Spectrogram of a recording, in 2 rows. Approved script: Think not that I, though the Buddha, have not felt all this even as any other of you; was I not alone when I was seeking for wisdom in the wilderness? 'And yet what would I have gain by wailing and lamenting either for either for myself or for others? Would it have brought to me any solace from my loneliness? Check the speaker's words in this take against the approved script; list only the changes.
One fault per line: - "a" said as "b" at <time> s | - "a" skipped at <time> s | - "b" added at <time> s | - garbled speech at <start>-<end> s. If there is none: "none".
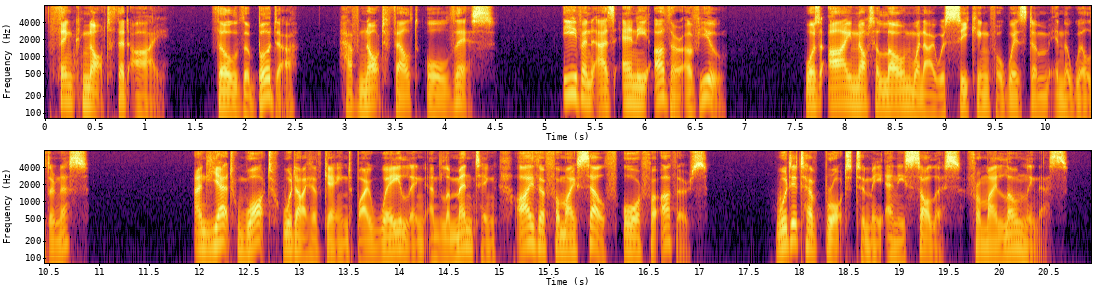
- "gain" said as "gained" at 13.2 s
- "either for" skipped at 15.6 s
